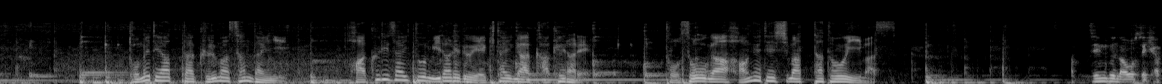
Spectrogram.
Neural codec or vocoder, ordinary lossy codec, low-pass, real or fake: codec, 16 kHz, 16 kbps, FreqCodec, smaller model; none; none; fake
